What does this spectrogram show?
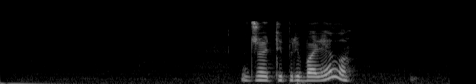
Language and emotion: Russian, neutral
